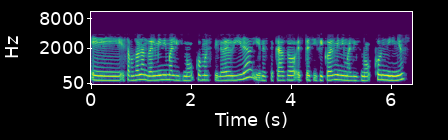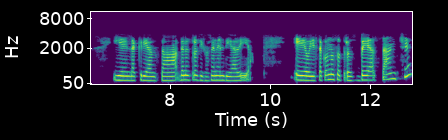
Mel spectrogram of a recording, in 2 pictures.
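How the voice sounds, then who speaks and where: An unremarkable speaking voice, a woman's medium pitch comes at a moderate pace with fairly even intonation. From Colombia. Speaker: podcast host. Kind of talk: casual interview.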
